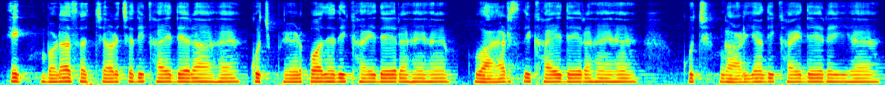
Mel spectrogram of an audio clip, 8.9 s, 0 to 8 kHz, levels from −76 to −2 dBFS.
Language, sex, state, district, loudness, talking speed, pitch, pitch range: Hindi, male, Maharashtra, Nagpur, -15 LUFS, 175 wpm, 125 Hz, 125-130 Hz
